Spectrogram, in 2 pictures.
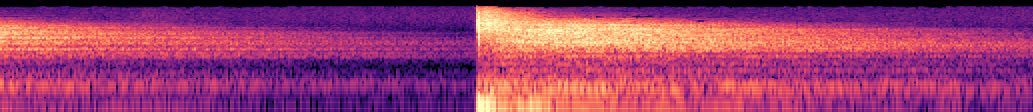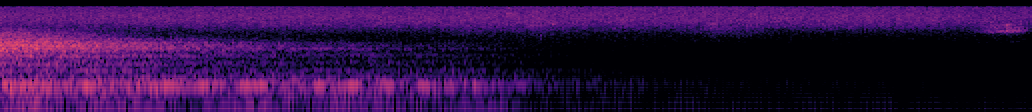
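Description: A crash cymbal struck together with the Gretsch kick drum, once about two and a half seconds in, ringing out and dying away over about five seconds. The ring of an earlier crash-and-kick hit is still fading at the start.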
